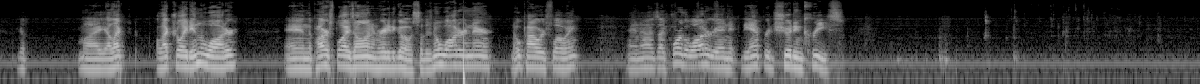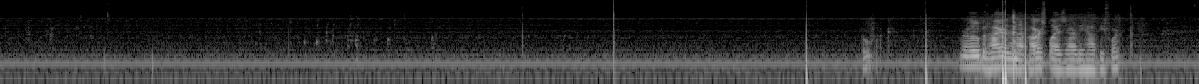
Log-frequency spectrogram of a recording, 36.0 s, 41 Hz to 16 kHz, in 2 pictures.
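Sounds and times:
faint steady hum: 0:00.0 - 0:35.9
water dripping and ticking: 0:14.7 - 0:19.8, 0:21.9 - 0:24.7.

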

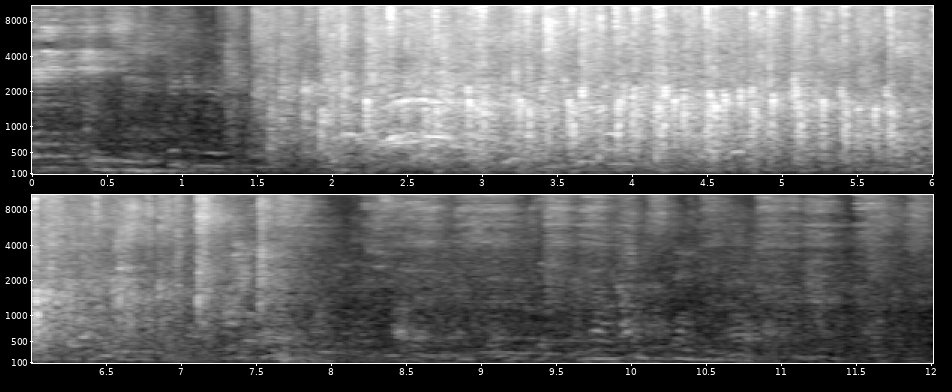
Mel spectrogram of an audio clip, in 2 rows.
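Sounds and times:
audience applauding: 0:01.3 - 0:07.6.

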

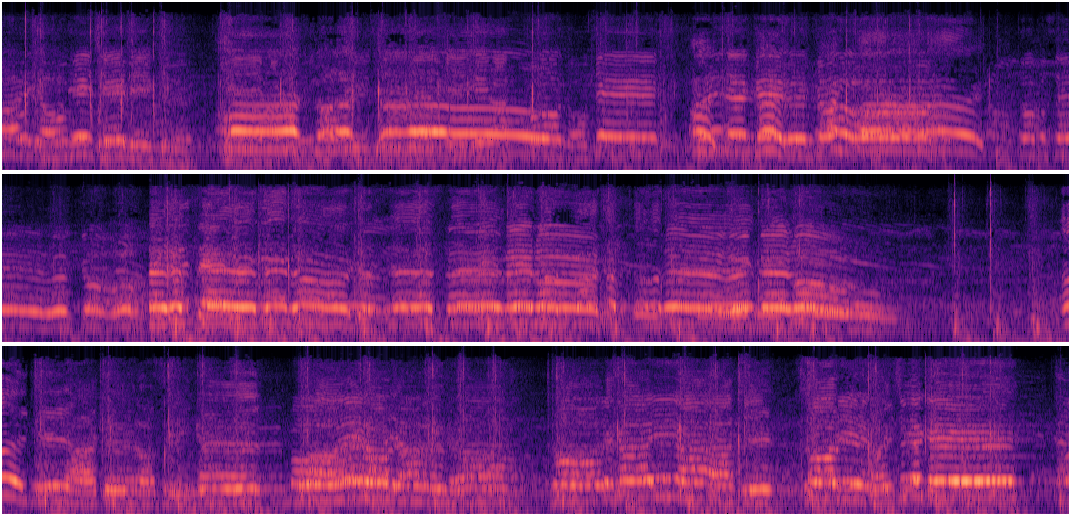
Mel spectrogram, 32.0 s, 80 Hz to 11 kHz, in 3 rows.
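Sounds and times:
fans singing cheer song in unison: 0:00.0 - 0:32.0
stadium crowd chanting: 0:00.0 - 0:32.0.

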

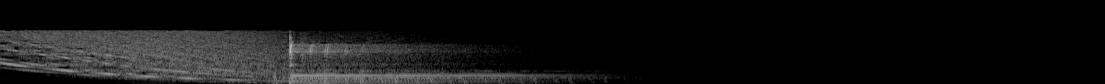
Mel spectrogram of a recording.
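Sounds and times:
sharp hit: 0:02.8 - 0:05.9
ringing chord: 0:02.8 - 0:06.1.

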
